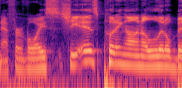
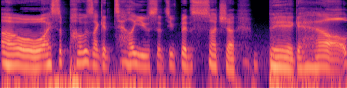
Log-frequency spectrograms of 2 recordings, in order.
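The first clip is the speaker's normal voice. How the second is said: mock seductive, flirtatious delivery; 2 semitones higher than usual. Imitating a character draping her arms on someone: imitating a flirtatious character. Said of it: "draping her arms onto his chest, being like".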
